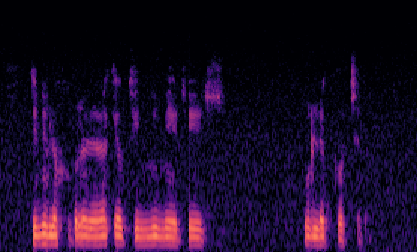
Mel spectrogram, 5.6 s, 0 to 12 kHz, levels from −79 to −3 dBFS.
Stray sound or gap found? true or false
true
